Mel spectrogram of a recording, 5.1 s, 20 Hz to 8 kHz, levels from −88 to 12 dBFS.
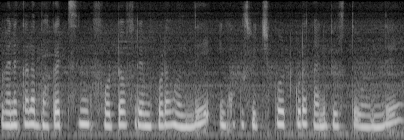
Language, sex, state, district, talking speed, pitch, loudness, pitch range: Telugu, female, Telangana, Karimnagar, 155 wpm, 245 Hz, -17 LUFS, 230-255 Hz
